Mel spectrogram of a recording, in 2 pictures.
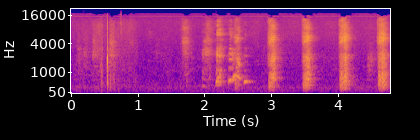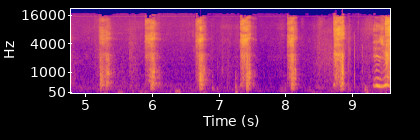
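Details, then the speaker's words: A female cat gives a run of about a dozen short, harsh, hacking coughs in quick succession; the cause is unknown and a hairball is suggested. "Is there something wrong with this cat? He's a hairball. That was funny."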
